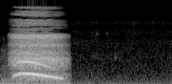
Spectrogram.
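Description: A woman's voiced gasp of shock, a short breathy 'oh' under a second long that falls in pitch and cuts off suddenly.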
